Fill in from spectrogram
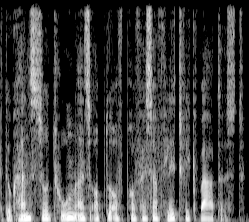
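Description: A man's voice: medium pitch, expressive, moderate pace, slightly rough, no room sound, pitched above the performer's own voice. Male narrator as an offhand teen schoolboy, drawling, casual, storybook audiobook. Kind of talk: audiobook character voice.

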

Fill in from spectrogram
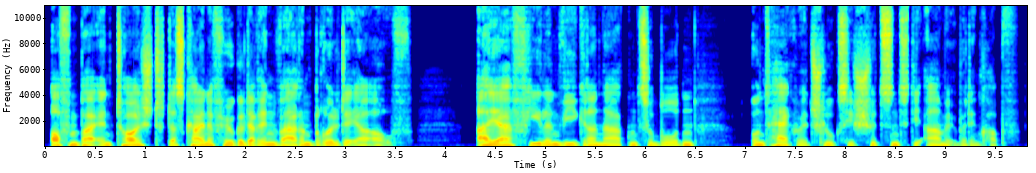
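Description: A man reading an audiobook as narrator, telling the story in a lively, expressive way. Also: fairly low pitch, normal speed, no echo, clean studio sound. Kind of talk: scripted narration.

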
